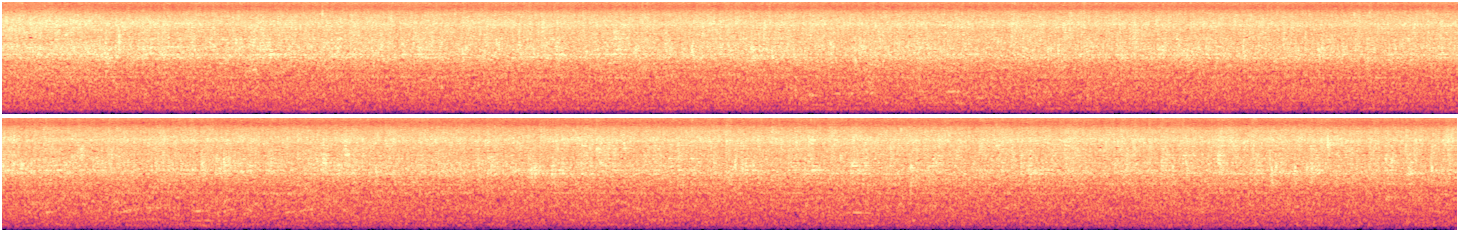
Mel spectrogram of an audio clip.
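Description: Heavy rain falling steadily: a dense, even hiss of drops striking roofs, pavement and a wet concrete balcony.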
